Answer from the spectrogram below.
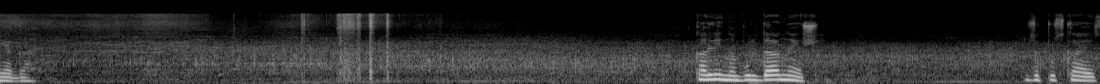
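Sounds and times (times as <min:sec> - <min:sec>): outdoor hiss: 0:00.0 - 0:04.2
footsteps crunching on snow: 0:03.3 - 0:04.0.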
